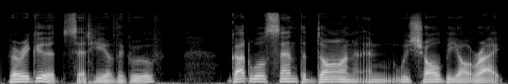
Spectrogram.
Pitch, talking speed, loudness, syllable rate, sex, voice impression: 110 Hz, 215 wpm, -18 LUFS, 4.7 syllables/s, male, very masculine, slightly adult-like, slightly thick, tensed, powerful, bright, soft, clear, fluent, cool, very intellectual, refreshing, very sincere, very calm, slightly mature, very friendly, very reassuring, unique, very elegant, slightly wild, very sweet, lively, very kind, slightly modest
